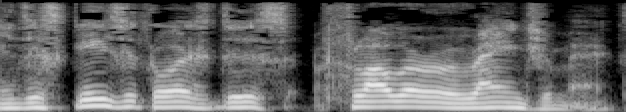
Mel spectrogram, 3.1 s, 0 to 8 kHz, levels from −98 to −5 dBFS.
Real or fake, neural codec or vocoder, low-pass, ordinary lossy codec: fake; codec, 16 kHz, 16 kbps, FreqCodec, larger model; 7.2 kHz; MP3, 32 kbps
